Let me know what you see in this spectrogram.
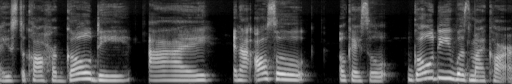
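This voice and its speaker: In an Alabama accent, a woman speaks with an animated tone at a medium pitch and ordinary pitch variation. The recording is very clean, with a silent background. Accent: Southern US (Alabama). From US South, Birmingham, Alabama. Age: 20s. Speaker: podcast host. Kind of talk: casual solo podcast monologue. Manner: animated, laughing often.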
